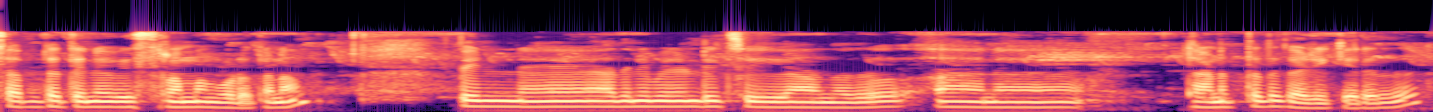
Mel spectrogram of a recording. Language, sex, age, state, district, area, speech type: Malayalam, female, 45-60, Kerala, Alappuzha, rural, spontaneous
